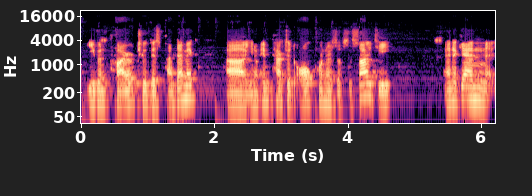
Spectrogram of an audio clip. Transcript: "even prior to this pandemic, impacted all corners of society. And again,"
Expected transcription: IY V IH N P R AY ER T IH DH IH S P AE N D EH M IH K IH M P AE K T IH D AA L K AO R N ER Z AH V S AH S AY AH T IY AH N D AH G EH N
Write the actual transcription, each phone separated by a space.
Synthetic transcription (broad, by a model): IY V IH N P R AY ER T IH DH IH S P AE N D EH M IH K IH M P AE K T IH D AA L K AO R N ER Z AH V S AH S AY AH T IY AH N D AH G EH N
